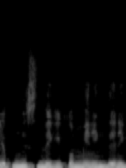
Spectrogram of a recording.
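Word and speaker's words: Camus: तो इस तरह से एक बंदा था एल्बर्ट कैमस, इसको कैमू भी पढ़ते हैं, लेकिन आई am more comfortable in the pronunciation of कैमस, तो मैं इसको वही कंटिन्यू करूंगी।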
